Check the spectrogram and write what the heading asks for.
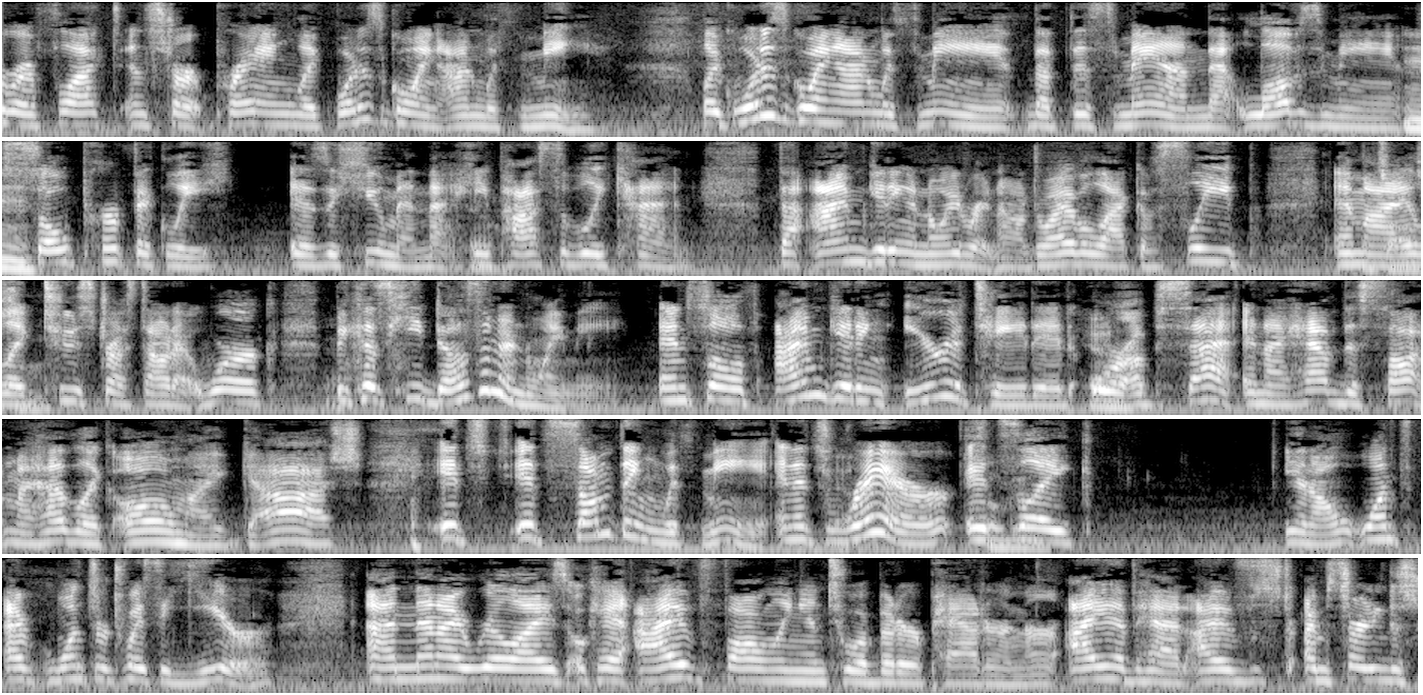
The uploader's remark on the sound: we go LIVE from our car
